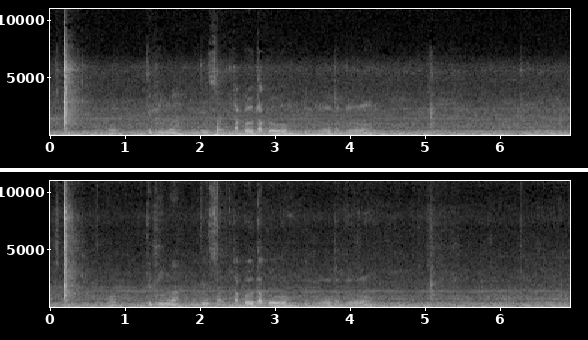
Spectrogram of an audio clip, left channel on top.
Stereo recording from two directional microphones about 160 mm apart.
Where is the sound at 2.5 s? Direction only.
5° right (ahead or behind).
